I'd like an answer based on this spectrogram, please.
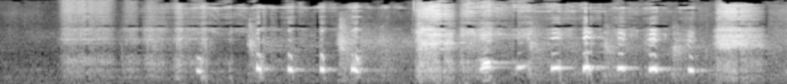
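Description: A person laughing hard: two runs of quick, high-pitched 'ha' pulses, each run ending in a loud breathy intake of breath.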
